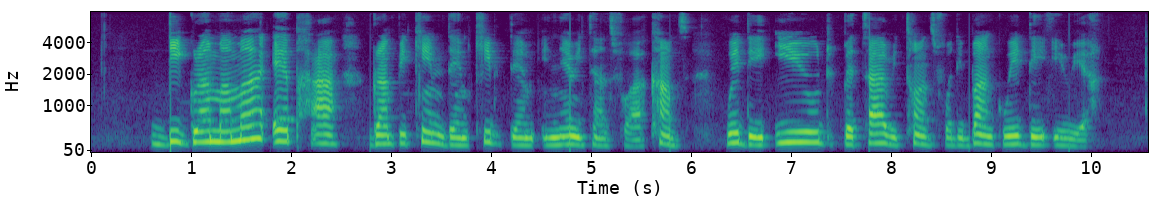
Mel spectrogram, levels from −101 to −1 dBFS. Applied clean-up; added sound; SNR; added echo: none; none; none; none.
